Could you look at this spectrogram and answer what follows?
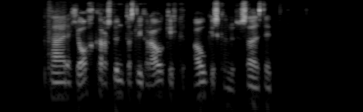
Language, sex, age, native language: Icelandic, male, 40-49, Icelandic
